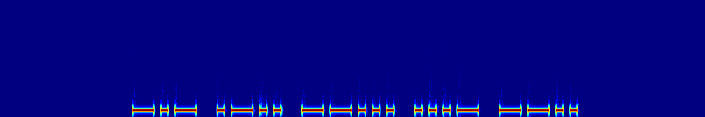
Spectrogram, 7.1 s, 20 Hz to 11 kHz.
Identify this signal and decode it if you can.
Morse code, heard as a keyed tone, about 17 wpm, 700 Hz. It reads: KL7VZ
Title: DXCC-100 Call Signs - 5 Characters - 17wpm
